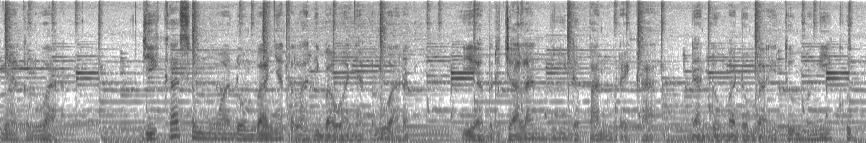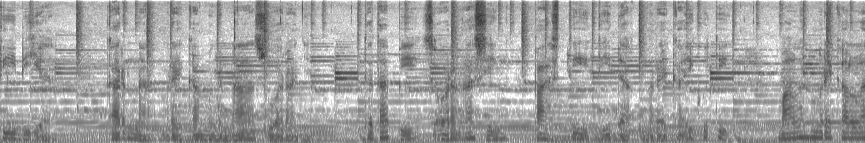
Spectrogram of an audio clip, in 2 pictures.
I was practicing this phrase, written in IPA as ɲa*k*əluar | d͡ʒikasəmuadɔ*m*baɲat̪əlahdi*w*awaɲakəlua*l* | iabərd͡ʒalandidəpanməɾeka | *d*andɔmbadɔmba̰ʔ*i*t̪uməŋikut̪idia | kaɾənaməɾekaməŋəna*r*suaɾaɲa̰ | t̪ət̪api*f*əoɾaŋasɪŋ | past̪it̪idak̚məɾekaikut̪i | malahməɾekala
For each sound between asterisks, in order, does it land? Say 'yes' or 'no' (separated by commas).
yes, yes, no, no, yes, yes, no, no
